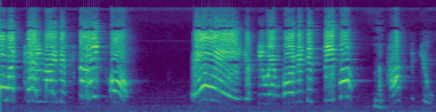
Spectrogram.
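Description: Speech only: a person talking, with a pause of about a second near the middle.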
